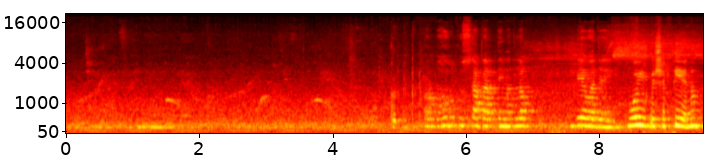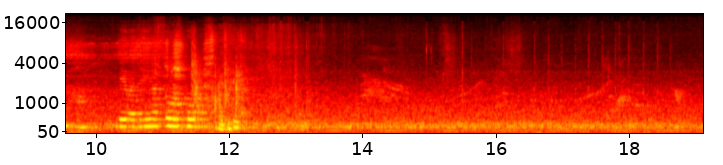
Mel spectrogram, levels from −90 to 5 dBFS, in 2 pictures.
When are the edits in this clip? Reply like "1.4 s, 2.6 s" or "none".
4.7 s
